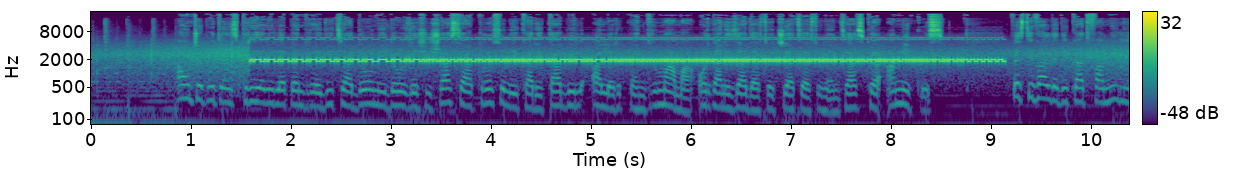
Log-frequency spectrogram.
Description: NAVTEX (SITOR-B), 100 baud, 170 Hz shift, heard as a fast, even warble, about 1900 Hz centre. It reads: ZCZC LE72 FIRING EXERCISE 27 0100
